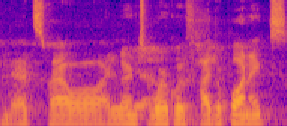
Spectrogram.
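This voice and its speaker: Speaking with a Brazilian Portuguese accent, a man has a fairly high pitch. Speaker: greenhouse grower. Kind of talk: interview. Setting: trade show.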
